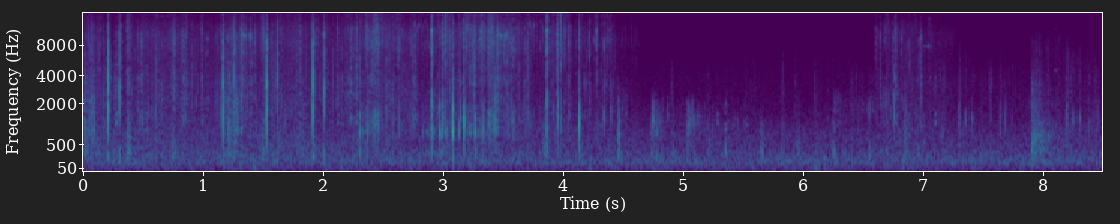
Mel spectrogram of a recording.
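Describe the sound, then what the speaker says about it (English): Footsteps of a sniper scav running around in Escape from Tarkov: quick, crunchy steps with crinkling scuffs, dense and fairly close at first, then sparser and fainter with gaps near the end. "it's a sniper scav that we hear running around like a psycho"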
